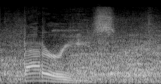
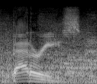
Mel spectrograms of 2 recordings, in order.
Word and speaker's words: batteries: We see the double T making a fast D sound. Batter. Batter. Batteries. Like water bottle. Make sure it's a fast D. Batter. Batteries. Not a rolled R. Not battery batteries. It's slower and clearer. Batter. Batteries. Plus, you have the R after it, which makes it especially difficult.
